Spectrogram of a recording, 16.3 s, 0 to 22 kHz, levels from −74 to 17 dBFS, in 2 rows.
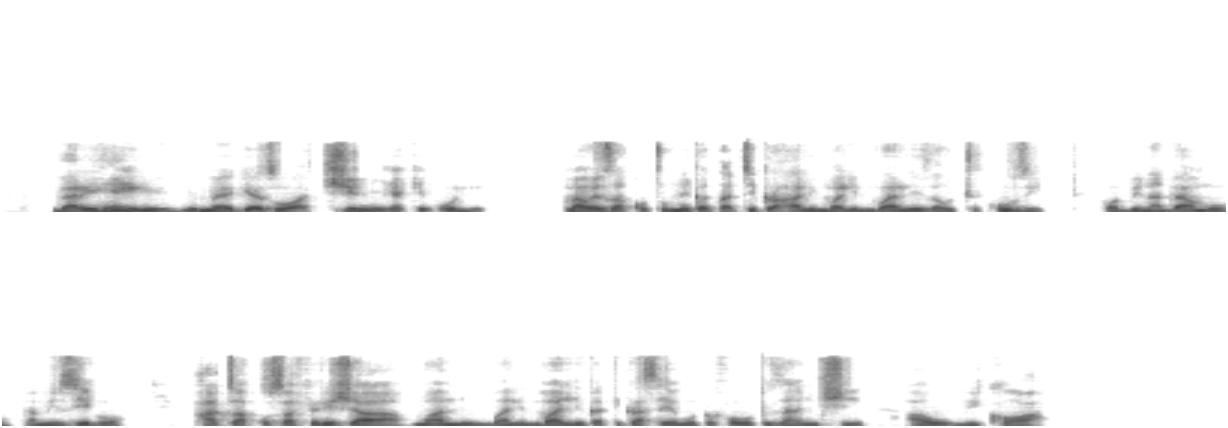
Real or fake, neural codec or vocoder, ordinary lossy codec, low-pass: fake; codec, 16 kHz, 1 kbps, FunCodec, trained on LibriTTS, 50 frames a second; AAC, 32 kbps; 7.2 kHz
